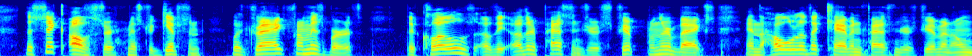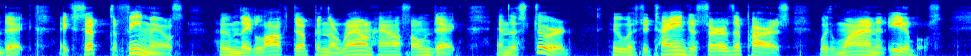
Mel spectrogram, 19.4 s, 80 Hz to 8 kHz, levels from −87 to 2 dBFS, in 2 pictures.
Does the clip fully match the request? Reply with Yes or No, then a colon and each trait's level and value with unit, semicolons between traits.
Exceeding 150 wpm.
Yes: average, 175 wpm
